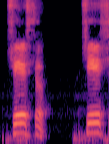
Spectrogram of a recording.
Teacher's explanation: मूर्धा में जाकर इस श के उच्चारण में जीभ जो है हमारी दांतों से ऊपर जाएगी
